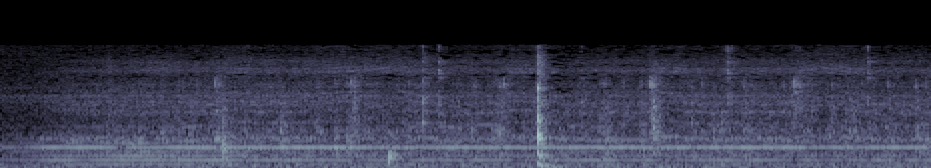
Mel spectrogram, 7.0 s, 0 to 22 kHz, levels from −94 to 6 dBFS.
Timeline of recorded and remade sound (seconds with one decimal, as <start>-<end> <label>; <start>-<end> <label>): 0.0-7.0 recorded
